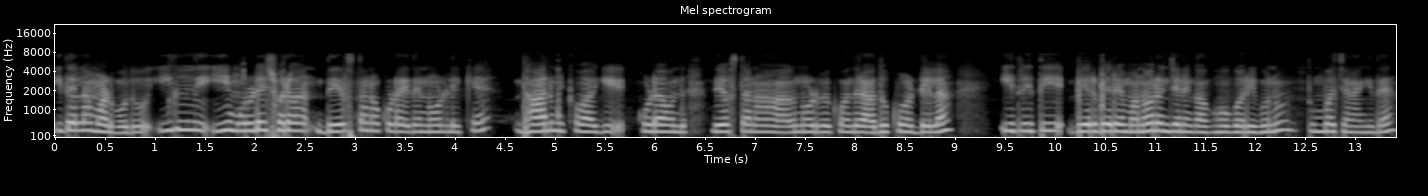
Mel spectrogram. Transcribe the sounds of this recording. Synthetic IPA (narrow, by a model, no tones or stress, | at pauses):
id̪ɛlːɐmaːɽbo̞ːd̪uiliʔiːmuɾuɽeːʃʋɐɾɐd̪eːʋɐst̪ʰaːnɐkuːɽɐid̪e̞no̞ːɽlikːe̞ | d̪ʱaːɾmikɐʋaːɡikuːɽɐond̪ud̪ɛːʋɐst̪ʰaːnɐno̞ːɽbe̞ːkuɐnd̪ɐɾeɐd̪ukːuɐɖːilːɐ | id̪ɾiːt̪ibeːɾebe̞ːɾe̞mɐnoːɾɐɲd͡ʒɐneɡaːɡɦoːɡoʋɐɾiɡunut̪umbɐt͡ʃɛnːaːɡid̪e̞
